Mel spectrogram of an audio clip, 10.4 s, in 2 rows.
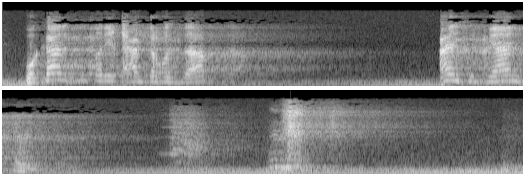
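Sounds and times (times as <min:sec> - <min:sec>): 
low steady hum: 0:00.0 - 0:10.4
speech: 0:00.2 - 0:02.2, 0:04.4 - 0:05.7
sneeze: 0:07.0 - 0:08.8.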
